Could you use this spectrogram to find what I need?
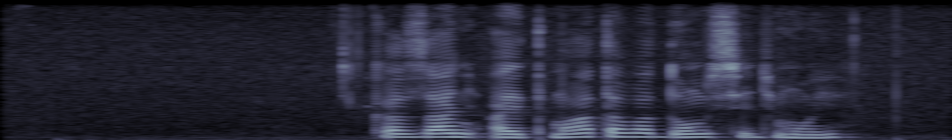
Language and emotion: Russian, neutral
